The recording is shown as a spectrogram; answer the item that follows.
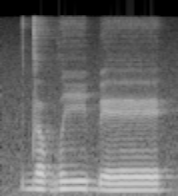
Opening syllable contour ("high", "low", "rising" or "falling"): falling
